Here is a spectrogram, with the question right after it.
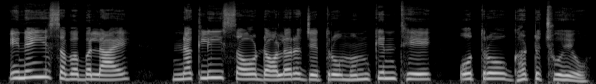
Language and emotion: Sindhi, neutral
